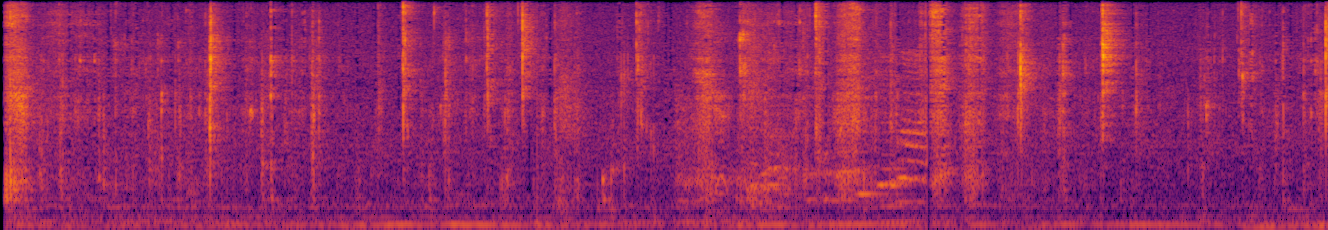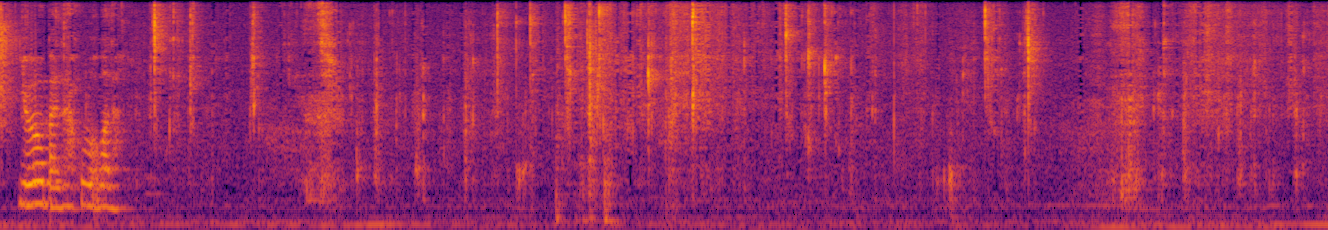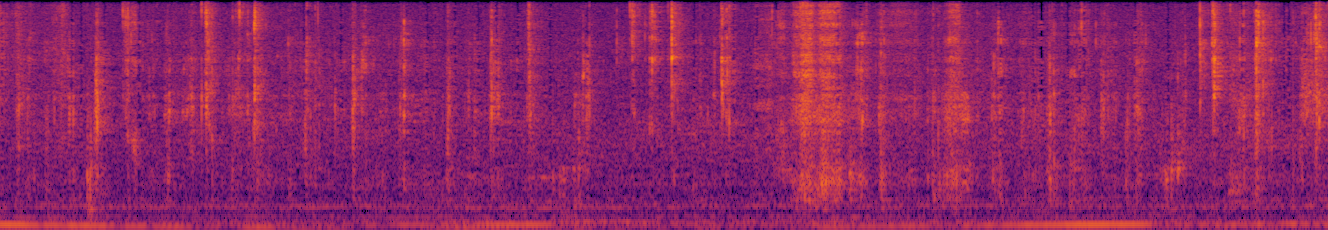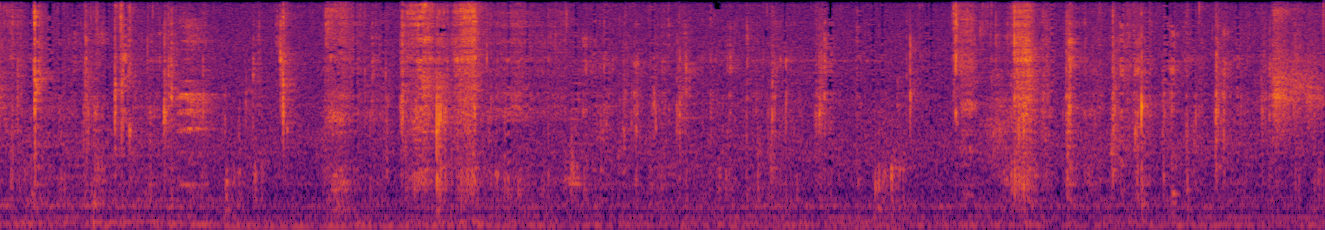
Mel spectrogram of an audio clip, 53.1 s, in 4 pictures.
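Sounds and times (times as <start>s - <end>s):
wet squishy chewing: 0.1s - 53.0s.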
